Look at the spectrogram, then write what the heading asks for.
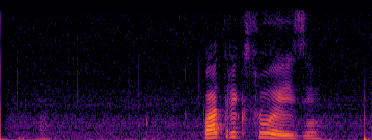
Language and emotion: Russian, neutral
